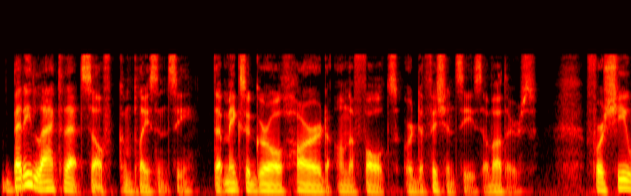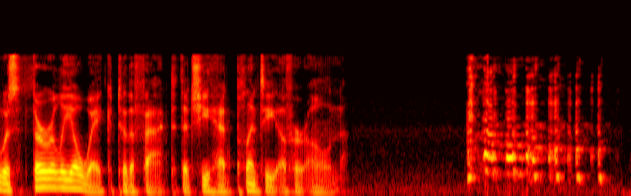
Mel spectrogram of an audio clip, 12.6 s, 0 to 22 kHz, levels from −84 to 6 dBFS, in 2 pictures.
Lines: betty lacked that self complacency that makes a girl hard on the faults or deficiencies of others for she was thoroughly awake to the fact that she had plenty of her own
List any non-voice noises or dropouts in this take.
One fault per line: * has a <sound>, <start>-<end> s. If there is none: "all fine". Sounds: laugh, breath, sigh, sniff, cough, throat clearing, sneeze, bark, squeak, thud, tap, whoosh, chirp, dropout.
* has a laugh, 11.0-12.5 s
